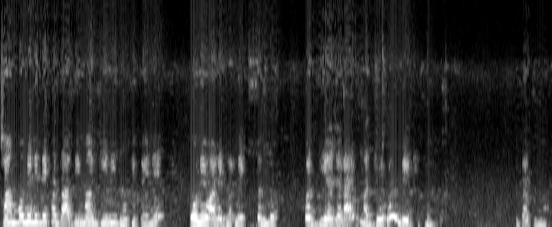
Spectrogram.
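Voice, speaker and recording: A woman's voice: on the high side, breathy edge, rough recording. A woman teacher reading a textbook story aloud and retelling each part in simpler words for her students. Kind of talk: reading and explaining a textbook chapter.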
